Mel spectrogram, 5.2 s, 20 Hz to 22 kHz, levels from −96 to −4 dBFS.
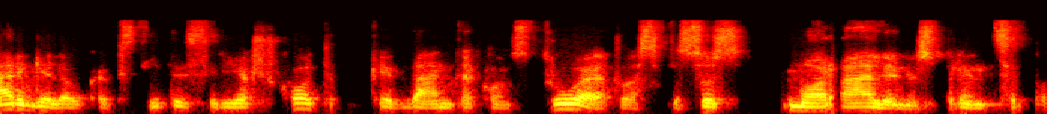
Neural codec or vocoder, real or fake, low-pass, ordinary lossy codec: none; real; 10.8 kHz; Opus, 16 kbps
